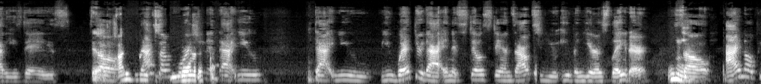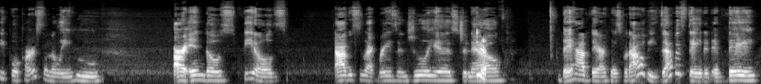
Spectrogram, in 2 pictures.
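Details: Adult speaker; typical speech.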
